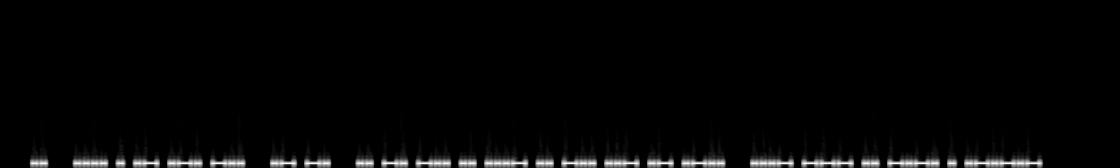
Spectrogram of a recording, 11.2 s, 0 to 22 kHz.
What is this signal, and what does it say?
Morse code, heard as a keyed tone, about 28 wpm, 700 Hz. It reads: I HEARD AN INDIVIDUAL VOICE.
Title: Sentences from Top 1000 Words - Review Part 4 - 28wpm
